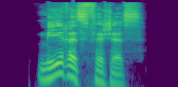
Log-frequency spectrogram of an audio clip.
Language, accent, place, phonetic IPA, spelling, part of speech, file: German, Germany, Berlin, [ˈmeːʁəsˌfɪʃəs], Meeresfisches, noun, De-Meeresfisches.ogg
- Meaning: genitive of Meeresfisch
